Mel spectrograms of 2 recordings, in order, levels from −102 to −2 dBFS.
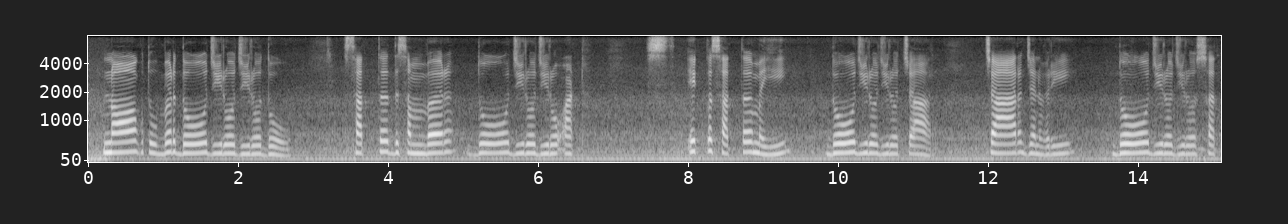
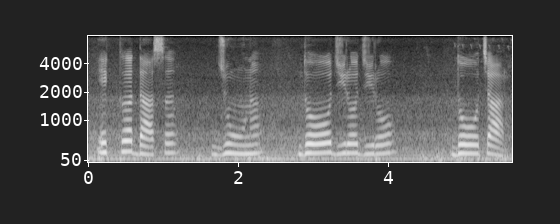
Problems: constant background noise, background conversations at intervals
